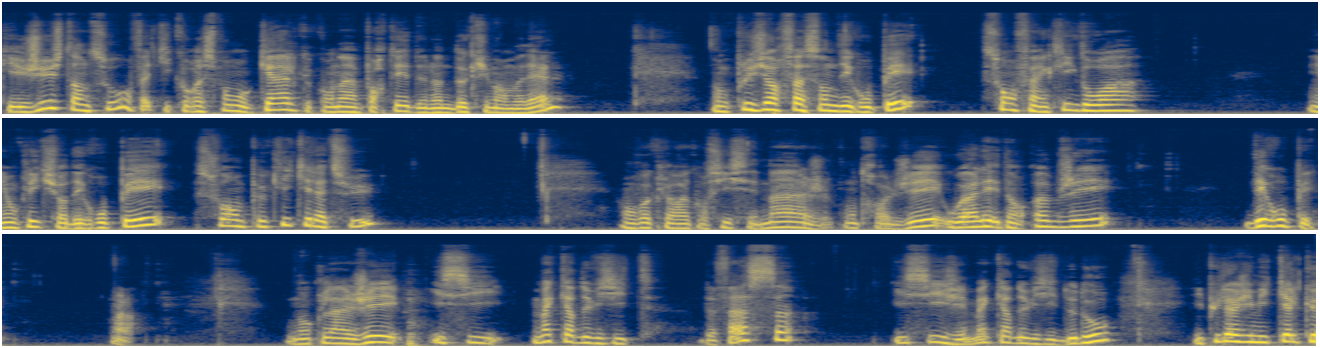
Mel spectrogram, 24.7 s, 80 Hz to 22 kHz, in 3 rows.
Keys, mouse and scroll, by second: 6.3 right click, 14.6 click, 15.3 click, 16.4 click, 17.3 click, 18.3 click, 21.9 click.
